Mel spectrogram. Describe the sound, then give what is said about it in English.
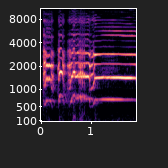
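A rooster crows once, loud, in a barnyard announcing the new day, with a few choppy opening notes that give way to a long, sustained, strained final note, heard alone with no voices. “In the barnyard, only one bird gets the honor of announcing the new day and waking you up.”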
